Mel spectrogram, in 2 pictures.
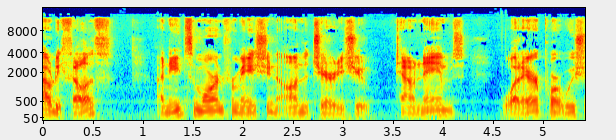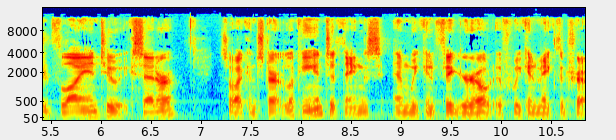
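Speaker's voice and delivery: ordinary delivery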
